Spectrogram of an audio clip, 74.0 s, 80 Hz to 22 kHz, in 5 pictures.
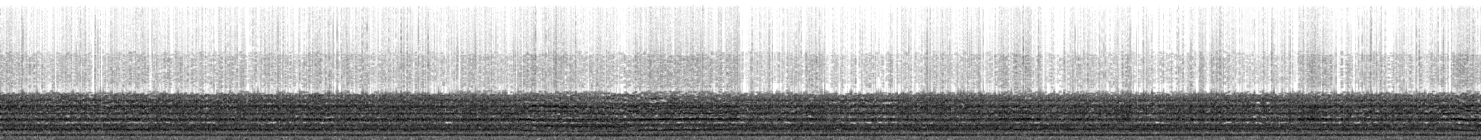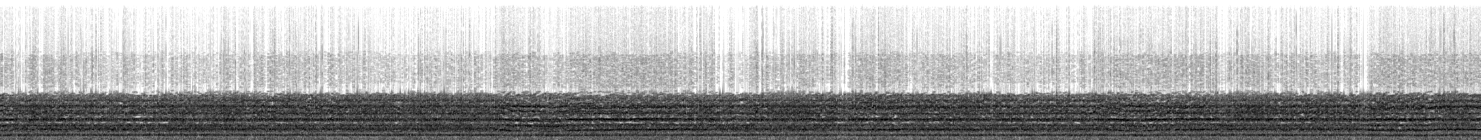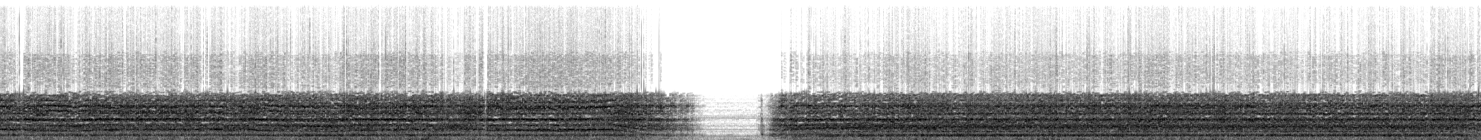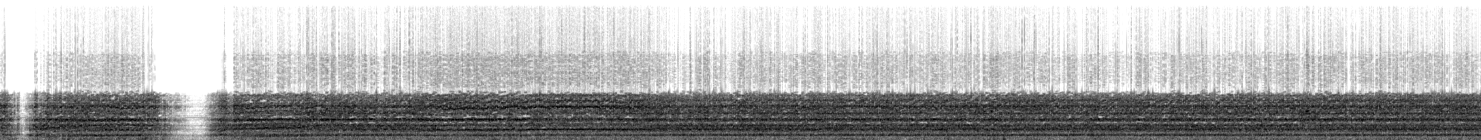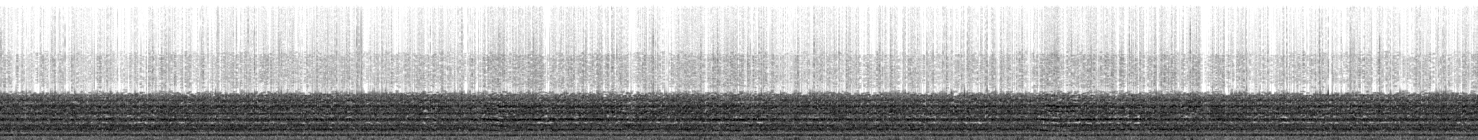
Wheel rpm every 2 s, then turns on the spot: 230, 230, 230, 230, 230, 230, 230, 230, 230, 230, 220, 230, 230, 230, 220, 230, 220, 210, 50, 200, 210, 210, 160, 120, 220, 230, 240, 230, 230, 230, 230, 230, 230, 230, 230, 230, 230.
none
